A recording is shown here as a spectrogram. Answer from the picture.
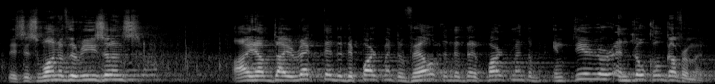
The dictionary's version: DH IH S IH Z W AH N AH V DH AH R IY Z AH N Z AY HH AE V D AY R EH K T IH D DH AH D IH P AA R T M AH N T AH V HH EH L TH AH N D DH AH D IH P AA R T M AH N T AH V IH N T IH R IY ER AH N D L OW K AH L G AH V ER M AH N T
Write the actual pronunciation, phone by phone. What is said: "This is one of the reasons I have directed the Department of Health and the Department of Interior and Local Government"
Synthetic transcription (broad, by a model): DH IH S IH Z W AH N AH V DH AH R IY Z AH N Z AY HH AE V D AY R EH K T IH D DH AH D IH P AA R T M AH N T AH V HH EH L TH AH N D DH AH D IH P AA R T M AH N T AH V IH N T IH R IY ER AH N D L OW K AH L G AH V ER M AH N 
